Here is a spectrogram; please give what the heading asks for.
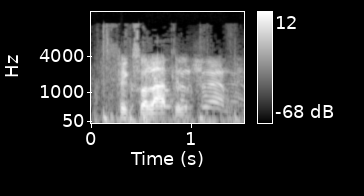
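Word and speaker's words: Phyxolotl: It's Fixolatl. Like physics. How do you say it? It's Fixolatl. I don't know. I have a weird origin story, but it's just physics.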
